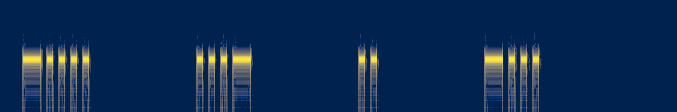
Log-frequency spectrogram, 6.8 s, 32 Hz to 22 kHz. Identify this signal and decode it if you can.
Morse code, heard as a keyed tone, about 21 wpm, spaced as for 7 wpm, 700 Hz. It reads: 6VIB
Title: USA Call Signs - 5 Characters - 6x Character Spacing - 20wpm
